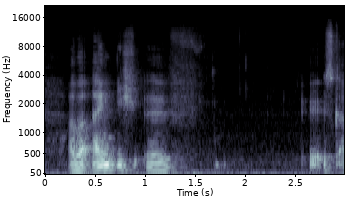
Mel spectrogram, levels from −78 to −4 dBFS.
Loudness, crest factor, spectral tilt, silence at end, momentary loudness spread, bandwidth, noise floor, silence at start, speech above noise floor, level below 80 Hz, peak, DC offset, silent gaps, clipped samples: -25 LUFS; 18 dB; -6 dB/octave; 0 s; 19 LU; 13.5 kHz; -48 dBFS; 0 s; 24 dB; -46 dBFS; -8 dBFS; under 0.1%; none; under 0.1%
